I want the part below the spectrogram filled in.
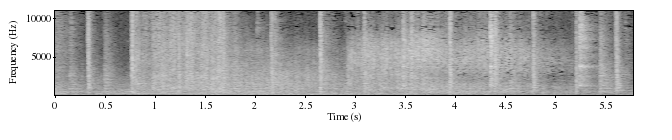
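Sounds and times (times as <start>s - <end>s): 
thunderbolt crashes and booms: 0.0s - 5.6s
continuous low thunder rumble: 0.6s - 5.2s.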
